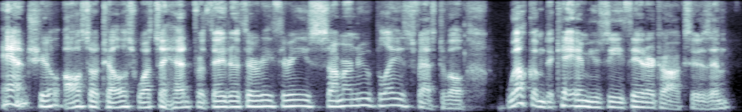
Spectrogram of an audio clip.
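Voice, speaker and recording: A man's voice: mid-range voice, normal speed. A man co-hosting a radio talk show, delivering scripted announcements and interview questions.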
